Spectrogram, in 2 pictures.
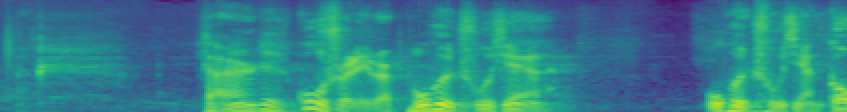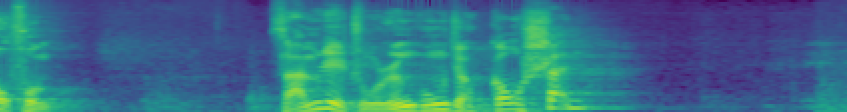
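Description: A middle-aged man speaks with animation through a microphone on a loudspeaker.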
